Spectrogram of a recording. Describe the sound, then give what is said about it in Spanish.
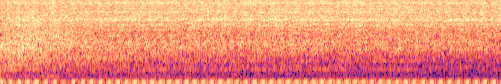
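A motorcycle engine idles, a steady, throbbing low rumble with a quick regular pulse that holds unchanged throughout, with no voices; one of a woman's motorcycles in Zamora, for a ride to the Duero river a couple of kilometres away. “me muestra el taller en el que pasa buena parte del tiempo que está en Zamora y me invita a acompañarla en una de sus motos hasta el río Duero, que apenas está a un par de kilómetros.”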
